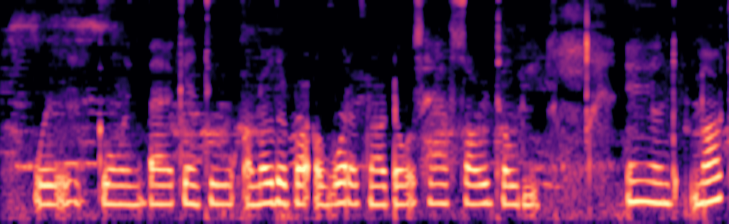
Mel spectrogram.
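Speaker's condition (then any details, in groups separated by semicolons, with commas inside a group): No condition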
